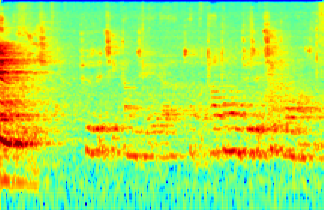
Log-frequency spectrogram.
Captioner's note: speaking tibetan; speaking tibetan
